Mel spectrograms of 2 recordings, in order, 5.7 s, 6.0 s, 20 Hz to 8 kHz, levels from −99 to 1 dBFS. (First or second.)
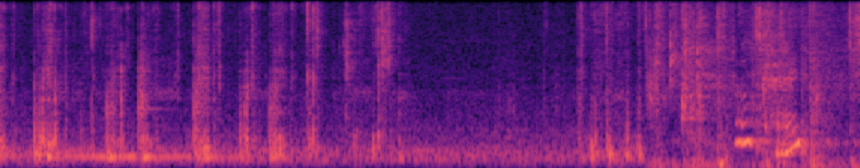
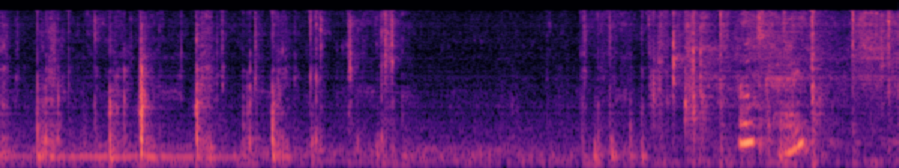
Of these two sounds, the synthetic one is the second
